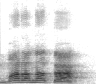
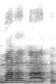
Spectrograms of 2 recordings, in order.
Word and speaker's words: Maranata: agora do aramaico dialeto de Jesus eu clamo maranat como dizemos nós católicos ou Maranata como dizem nossos irmãos separados os evangélicos ou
